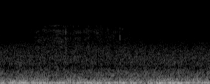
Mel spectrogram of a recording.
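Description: Wind rumbling steadily on the microphone, a low buffeting with no distinct clicks or strokes.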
